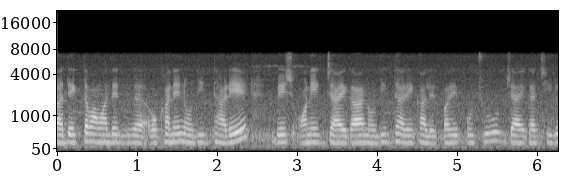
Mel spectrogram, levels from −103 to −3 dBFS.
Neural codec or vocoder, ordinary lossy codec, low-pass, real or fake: none; none; 7.2 kHz; real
